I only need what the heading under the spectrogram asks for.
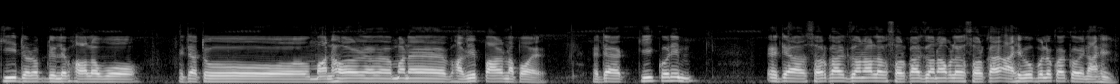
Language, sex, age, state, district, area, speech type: Assamese, male, 60+, Assam, Golaghat, rural, spontaneous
